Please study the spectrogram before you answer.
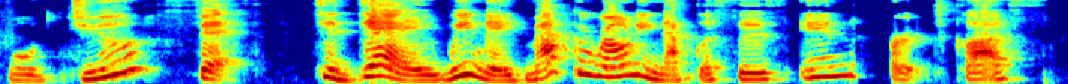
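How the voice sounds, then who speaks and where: A woman with a high voice reads a picture book aloud to young children. She speaks like an encouraging teacher, talking straight to her listeners, asking them questions and explaining words simply. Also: big pitch swings, slow pace, fairly bright tone, breathy edge. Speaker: read-aloud storyteller for children.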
